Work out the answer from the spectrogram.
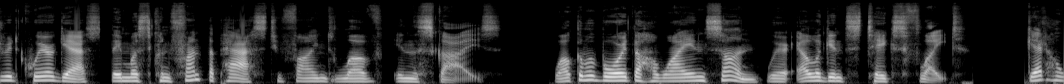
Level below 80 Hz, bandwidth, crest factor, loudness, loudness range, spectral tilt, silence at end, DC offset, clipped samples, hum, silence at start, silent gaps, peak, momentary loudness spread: -56 dBFS; 19 kHz; 18 dB; -17 LUFS; 5 LU; -5 dB/octave; 0 s; under 0.1%; under 0.1%; none; 0 s; 5.05-5.45 s, 9.74-10.24 s; 0 dBFS; 12 LU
